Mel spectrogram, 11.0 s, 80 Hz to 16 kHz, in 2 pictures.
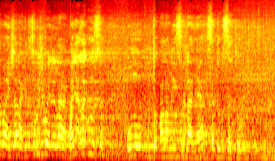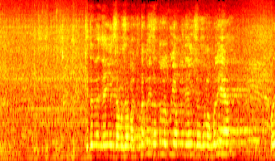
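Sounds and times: small engine running: 4.4 - 11.0
crowd chatter: 5.2 - 7.3, 10.1 - 11.0.

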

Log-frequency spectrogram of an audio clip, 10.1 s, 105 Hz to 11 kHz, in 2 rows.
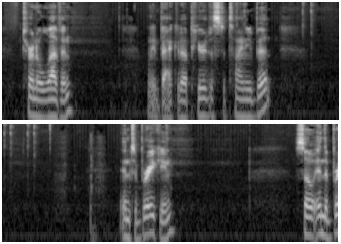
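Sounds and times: computer keyboard clicking: 4.4 - 5.6.

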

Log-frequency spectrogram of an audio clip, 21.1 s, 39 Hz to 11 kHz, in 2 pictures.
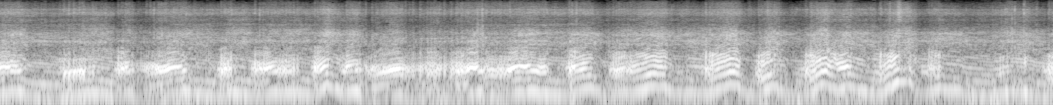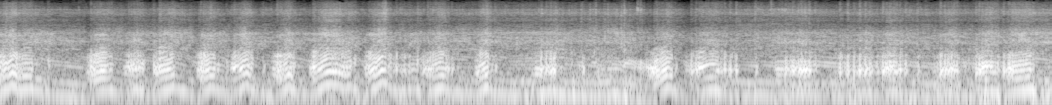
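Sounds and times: two-stroke engine revving: 0.0 - 21.0.

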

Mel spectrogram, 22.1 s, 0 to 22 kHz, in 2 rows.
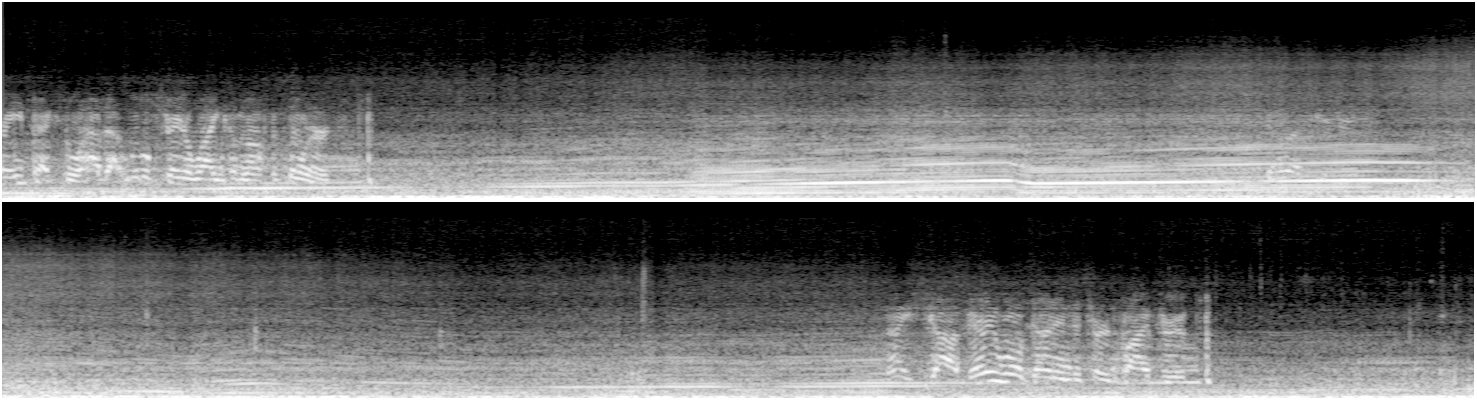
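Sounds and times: car engine revving: 0.0 - 22.0.

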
